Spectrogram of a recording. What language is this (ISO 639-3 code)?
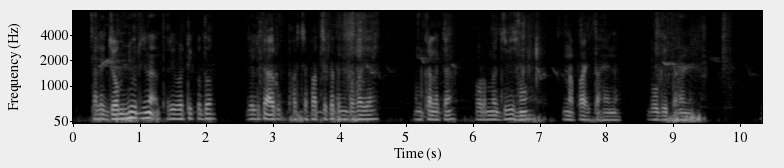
sat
